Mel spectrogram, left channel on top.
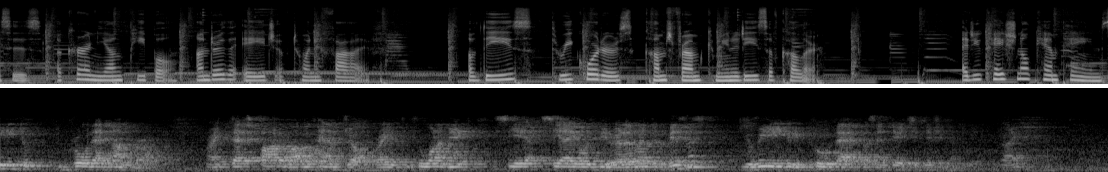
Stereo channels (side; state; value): both; different; correlation 0.00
